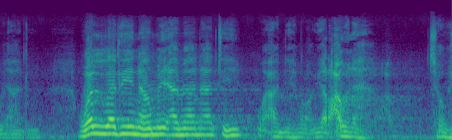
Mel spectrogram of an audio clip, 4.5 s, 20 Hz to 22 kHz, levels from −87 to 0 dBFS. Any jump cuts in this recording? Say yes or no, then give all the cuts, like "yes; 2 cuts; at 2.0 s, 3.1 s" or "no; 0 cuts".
no; 0 cuts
